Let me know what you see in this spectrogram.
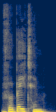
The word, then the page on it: verbatim: British English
